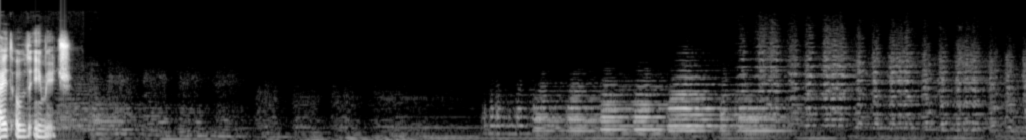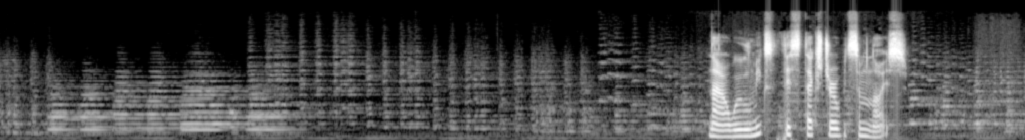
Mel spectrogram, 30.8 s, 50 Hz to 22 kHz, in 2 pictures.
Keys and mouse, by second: 1.3 ctrl+r, 1.8 right click, 2.2 ctrl+r, 3.5 a, 3.7 a, 3.9 a, 4.1 right click, 4.6 g, 6.4 a, 6.5-7.6 right drag, 7.0 g, 7.8 Tab, 8.4 Tab, 8.8 click, 9.5 Tab, 9.9-11.0 right drag, 10.4 Tab, 10.8 a, 11.0 a, 11.3 u, 13.0 s, 13.6 g, 14.2 Tab, 16.5 KP_0, 16.9 z, 17.4 ctrl+s, 18.5 click, 19.8 shift+a, 21.9-23.3 drag, 24.9 click, 25.9 middle click, 25.9 a, 26.1 b, 26.3 g, 27.1 g, 28.1 click, 28.3 g, 29.5-30.6 drag, 30.1 shift+d.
